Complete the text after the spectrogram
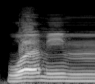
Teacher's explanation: Di sini ada mim berharakat tasydid, maka hukum tajwidnya kita namakan dengan gunnah. Cara membacanya yaitu suara mimnya ditahan dulu. Wa mim sepanjang 2 harakat.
